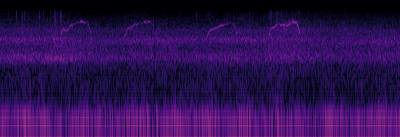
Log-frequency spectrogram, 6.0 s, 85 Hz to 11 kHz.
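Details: Bald eagle at a nest in Florida, 30 December 2017, late morning: four thin, high whistled notes, each arching up then down, spaced about a second apart, over a steady low rumble of wind or distant traffic.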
